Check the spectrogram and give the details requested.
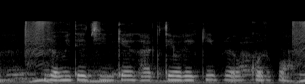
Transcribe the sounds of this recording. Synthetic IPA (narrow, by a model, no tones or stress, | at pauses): ɾomit̪ed͡ʑinkeɡʱaʈt̪ioɾekipɾojoɡkoɾbo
